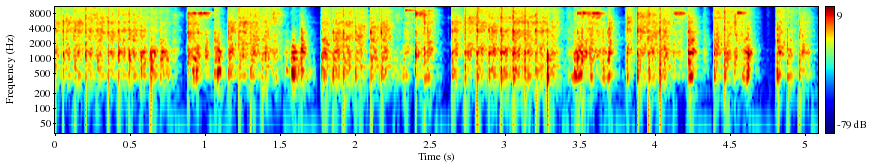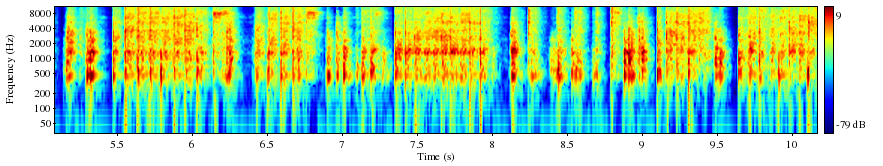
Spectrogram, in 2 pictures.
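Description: Hammer blows on a steel chisel in rapid succession, chipping ceramic wall tile and mortar off the wall, each blow with a metallic ring; a few brief pauses break the run.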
